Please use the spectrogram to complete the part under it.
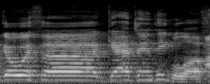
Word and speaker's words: Antigulov: It's Antigulog. Antigulov.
